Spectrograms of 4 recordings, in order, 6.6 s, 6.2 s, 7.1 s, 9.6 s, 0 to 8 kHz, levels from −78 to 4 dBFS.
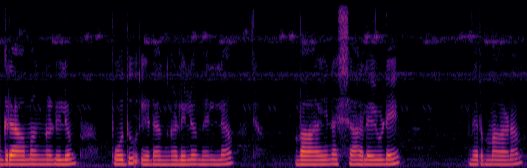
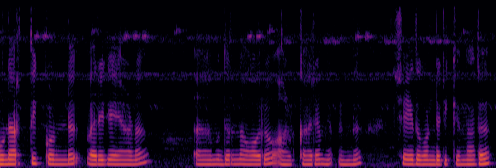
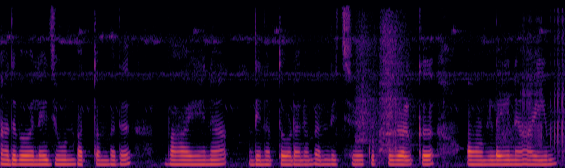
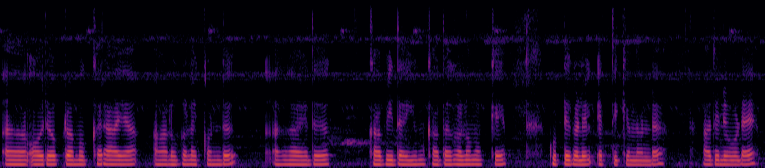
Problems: low volume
